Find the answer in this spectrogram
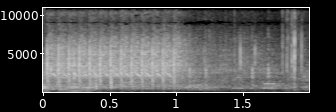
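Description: Airsoft gun firing a rapid full-auto burst, a fast rattle of shots lasting about a second before it stops.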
